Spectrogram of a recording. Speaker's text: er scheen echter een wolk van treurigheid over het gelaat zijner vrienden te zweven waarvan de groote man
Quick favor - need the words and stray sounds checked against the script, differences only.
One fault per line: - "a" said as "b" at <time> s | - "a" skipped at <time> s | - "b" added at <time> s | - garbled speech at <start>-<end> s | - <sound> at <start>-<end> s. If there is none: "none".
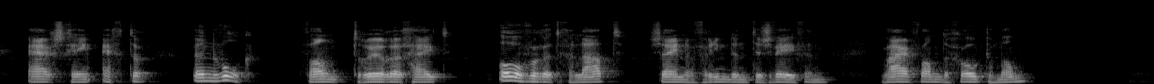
none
